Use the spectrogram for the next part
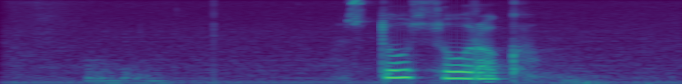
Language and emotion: Russian, neutral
